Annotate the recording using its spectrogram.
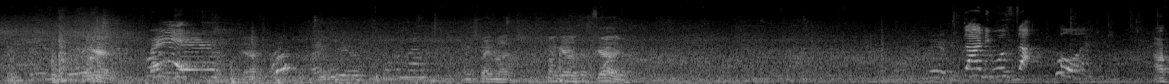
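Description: Young children talk and call out excitedly close by.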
